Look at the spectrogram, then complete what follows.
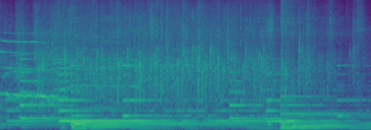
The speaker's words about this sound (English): It's okay to clap right there. Come on.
